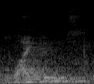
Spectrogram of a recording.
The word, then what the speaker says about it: Likins: Um my family names lychans uh pronounced like the moss and uh it has several different spellings.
